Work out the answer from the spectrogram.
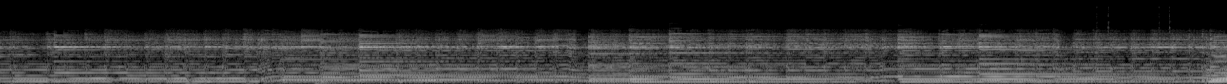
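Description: Two electric guitars play the chords of a song through effects, with distortion and a doubled, chorus-like shimmer. The sustained chords ring steadily and fairly loudly, shifting to new chords every few seconds, with no voices.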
